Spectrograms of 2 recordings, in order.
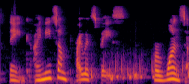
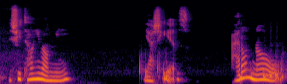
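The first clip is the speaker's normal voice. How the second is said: normal talking voice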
